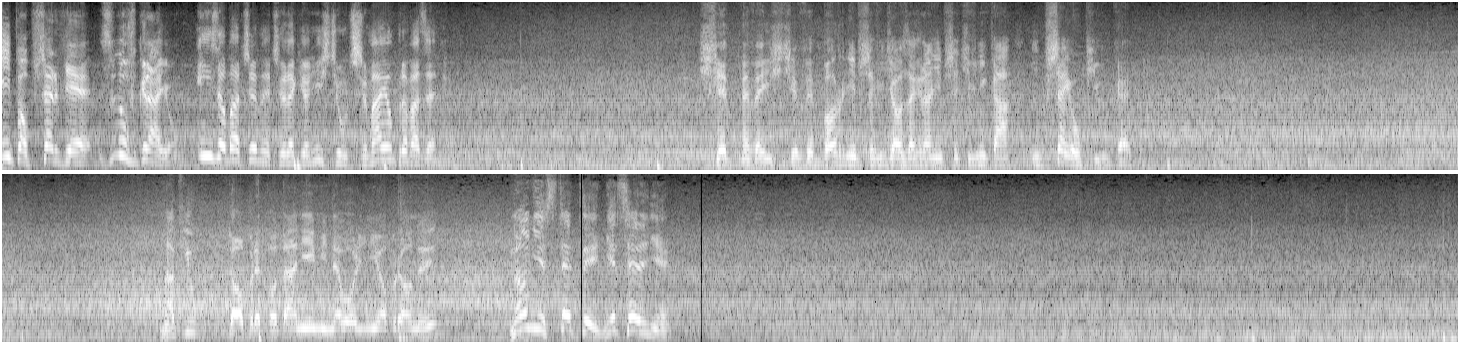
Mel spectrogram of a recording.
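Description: A stadium crowd murmurs and cheers.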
